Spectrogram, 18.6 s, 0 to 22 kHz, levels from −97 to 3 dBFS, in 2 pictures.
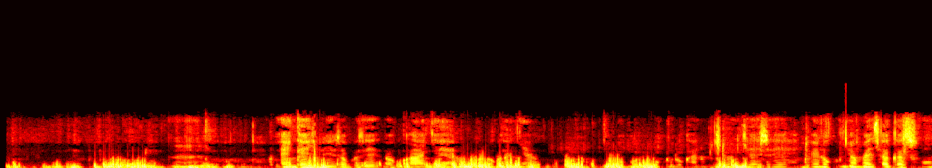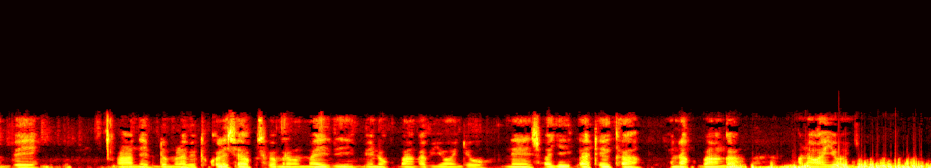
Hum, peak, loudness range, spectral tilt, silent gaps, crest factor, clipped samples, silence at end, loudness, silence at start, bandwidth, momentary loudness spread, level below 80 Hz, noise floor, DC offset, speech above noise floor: none; 0 dBFS; 3 LU; -5.5 dB/octave; none; 16 dB; under 0.1%; 0 s; -17 LUFS; 0.05 s; 7.4 kHz; 12 LU; -44 dBFS; -38 dBFS; under 0.1%; 22 dB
